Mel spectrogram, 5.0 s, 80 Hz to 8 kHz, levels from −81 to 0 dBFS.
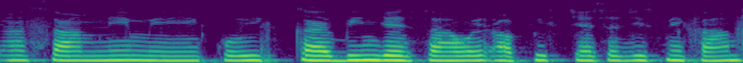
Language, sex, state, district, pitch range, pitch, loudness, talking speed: Hindi, female, Uttar Pradesh, Varanasi, 210-220 Hz, 215 Hz, -16 LUFS, 145 wpm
